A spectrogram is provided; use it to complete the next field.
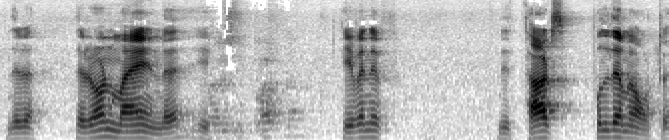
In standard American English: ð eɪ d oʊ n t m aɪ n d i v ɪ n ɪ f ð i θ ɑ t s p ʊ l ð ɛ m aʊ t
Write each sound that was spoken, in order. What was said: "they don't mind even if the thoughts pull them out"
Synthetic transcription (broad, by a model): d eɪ d oʊ n t m aɪ n d i v ɪ n ɪ f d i t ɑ t s p ʊ l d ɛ m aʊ t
